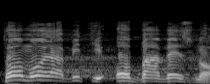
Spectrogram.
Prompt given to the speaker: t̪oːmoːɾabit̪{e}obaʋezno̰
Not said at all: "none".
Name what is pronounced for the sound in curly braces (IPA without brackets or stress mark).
i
